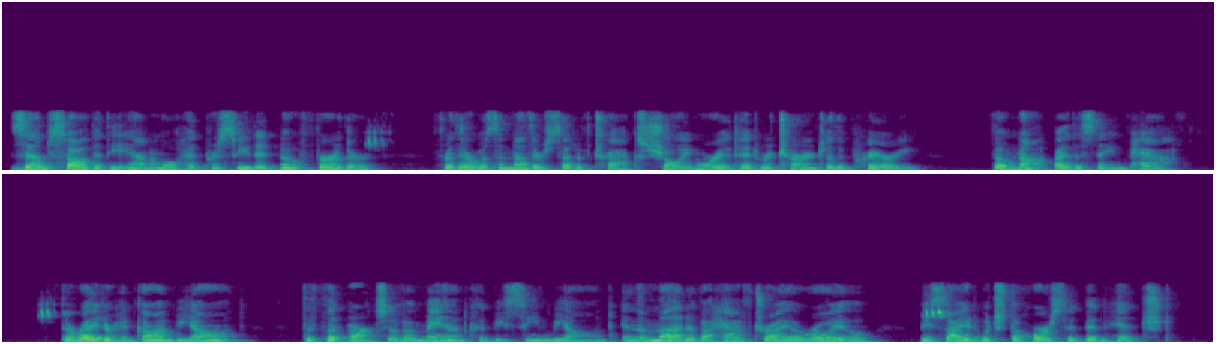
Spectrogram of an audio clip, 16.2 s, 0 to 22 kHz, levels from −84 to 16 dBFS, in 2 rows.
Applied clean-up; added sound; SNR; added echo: neural mask model DeepFilterNet 3.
